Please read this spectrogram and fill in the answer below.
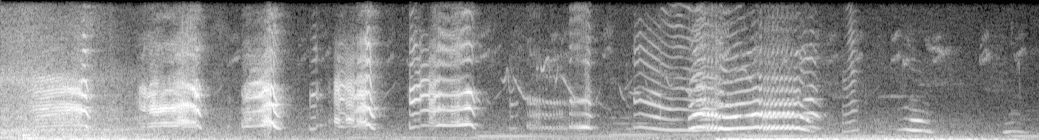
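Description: A run of shrill, wavering animal cries, about eight short calls bending up and down in pitch, over a held low music drone. A low rumble comes in during the second half.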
